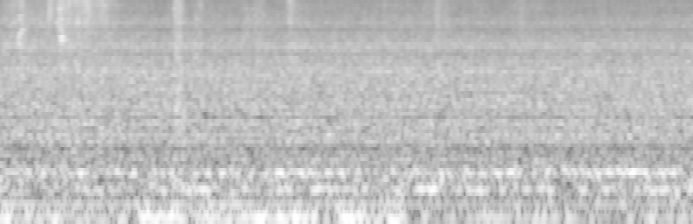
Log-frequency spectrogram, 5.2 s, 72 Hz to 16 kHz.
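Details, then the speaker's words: ILG Model 123 XQ explosion-proof fan motor after rebuild with new bearings, spring washer and varnished winding: steady quiet low hum, no bearing noise or grinding, centrifugal switch faintly audible; normal running. "no more bearing noise you probably faintly hear the centrifugal switch"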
